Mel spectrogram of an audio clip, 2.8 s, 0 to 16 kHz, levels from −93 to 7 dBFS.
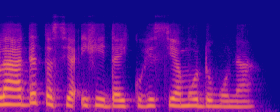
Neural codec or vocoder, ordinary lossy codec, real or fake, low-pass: codec, 16 kHz, about 1 kbps, DyCAST, with the encoder's durations; Opus, 16 kbps; fake; 7.2 kHz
